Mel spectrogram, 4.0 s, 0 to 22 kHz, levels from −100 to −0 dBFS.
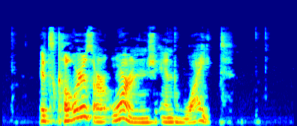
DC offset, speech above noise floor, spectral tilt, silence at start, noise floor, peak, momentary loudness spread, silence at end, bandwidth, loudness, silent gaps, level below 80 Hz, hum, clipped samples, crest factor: under 0.1%; 44 dB; -5.5 dB/octave; 0.55 s; -65 dBFS; -2 dBFS; 9 LU; 0.95 s; 9.4 kHz; -20 LUFS; none; -62 dBFS; none; under 0.1%; 20 dB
